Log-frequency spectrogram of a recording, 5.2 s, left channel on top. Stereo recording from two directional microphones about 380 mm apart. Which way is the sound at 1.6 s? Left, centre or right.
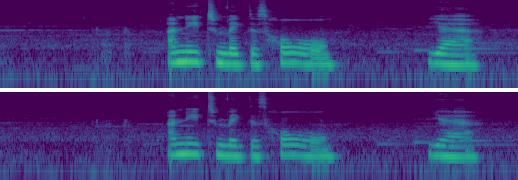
Centre.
